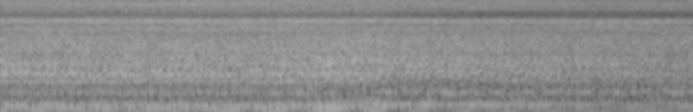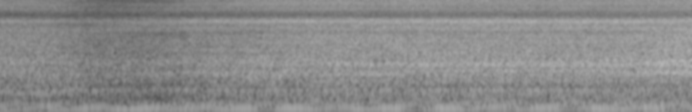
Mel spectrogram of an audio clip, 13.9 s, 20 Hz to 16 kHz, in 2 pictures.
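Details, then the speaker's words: 1996 Ingersoll-Rand air compressor, diesel engine, 1006 hours on meter, gauges working: steady, even diesel drone holding one speed, no knocks, misses or rattles; engine runs healthy and makes air. "well i told you the motor sounds good it's making air all the gauges appear to be working"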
